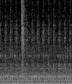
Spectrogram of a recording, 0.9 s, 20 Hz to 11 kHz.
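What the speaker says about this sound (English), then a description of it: "this is a tractor" A tractor engine in Farming Simulator 2015 runs at a steady, low, droning idle with a faint rhythmic knock, heard close and alone for a brief moment.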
